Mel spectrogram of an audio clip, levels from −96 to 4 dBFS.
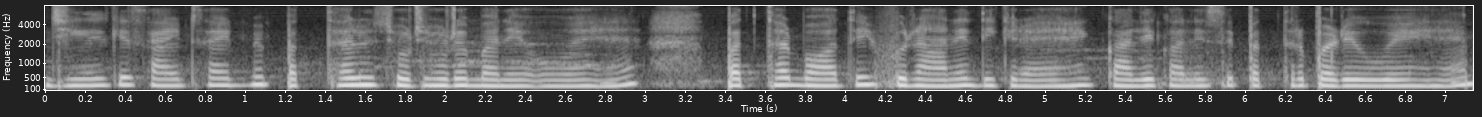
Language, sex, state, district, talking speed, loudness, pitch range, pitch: Hindi, female, Uttar Pradesh, Jalaun, 195 wpm, -17 LUFS, 220-240 Hz, 225 Hz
